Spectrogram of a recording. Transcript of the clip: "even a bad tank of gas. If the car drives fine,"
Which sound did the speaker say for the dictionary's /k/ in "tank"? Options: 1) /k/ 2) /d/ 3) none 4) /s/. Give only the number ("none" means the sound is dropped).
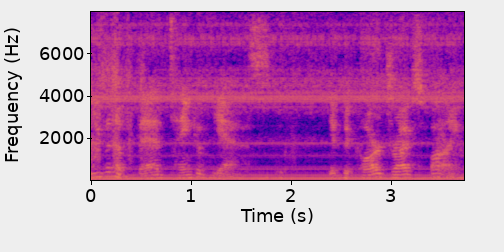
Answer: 1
